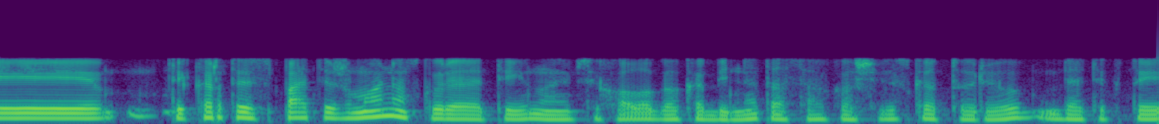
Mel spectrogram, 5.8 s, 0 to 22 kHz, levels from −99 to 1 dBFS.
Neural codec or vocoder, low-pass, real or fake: none; 3.6 kHz; real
